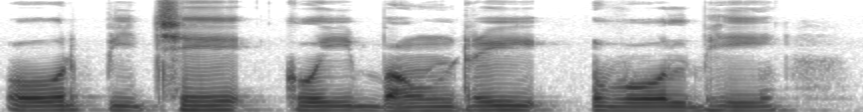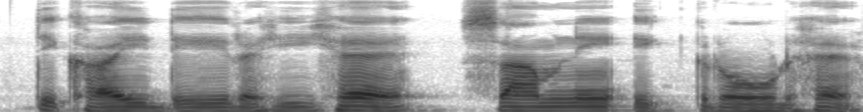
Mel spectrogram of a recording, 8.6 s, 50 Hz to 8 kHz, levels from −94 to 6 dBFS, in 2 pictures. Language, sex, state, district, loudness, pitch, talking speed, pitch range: Hindi, male, Rajasthan, Jaipur, -18 LUFS, 105 Hz, 95 wpm, 95-110 Hz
